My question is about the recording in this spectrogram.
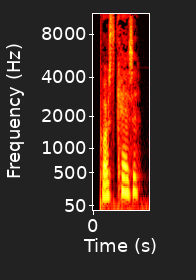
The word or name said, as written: POSTKASSE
